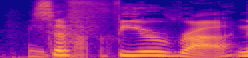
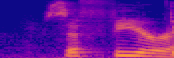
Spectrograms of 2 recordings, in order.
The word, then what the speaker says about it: Saphira: Saphira. No, N. – Saphira. – R, not N. – Saphira. – There we go.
